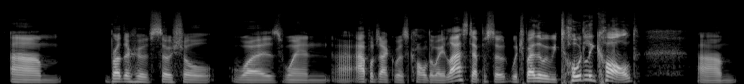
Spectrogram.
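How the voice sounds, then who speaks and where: A man with a low, bright, forceful voice co-hosts a casual podcast chat. He rambles along with plenty of fillers and restarts. The sound is close and dry. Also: dry recording. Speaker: podcast co-host.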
